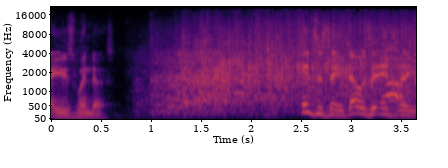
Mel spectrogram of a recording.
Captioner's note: laughter and applause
